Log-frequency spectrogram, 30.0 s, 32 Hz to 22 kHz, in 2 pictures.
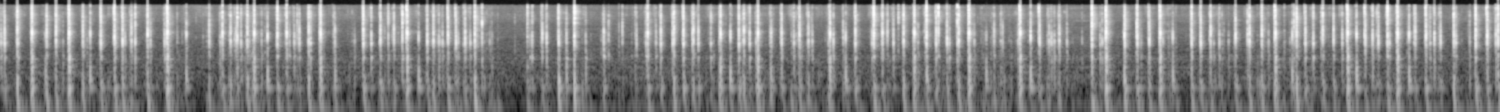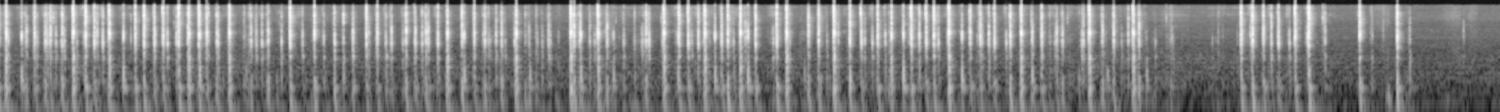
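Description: Typing test on a KBD67 Lite R2 mechanical keyboard with Blueberry Lemon frankenswitches (Outemu Silent Lemon housings, Outemu Blue stems, click jacket and two-stage 62 g springs) under MT3 keycaps. A fast, dense run of non-clicky tactile keystrokes bottoming out, with a short pause about five seconds in and sparser strokes near the end.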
